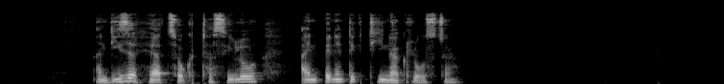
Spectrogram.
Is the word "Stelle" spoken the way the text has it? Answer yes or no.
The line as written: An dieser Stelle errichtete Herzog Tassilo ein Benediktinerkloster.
no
